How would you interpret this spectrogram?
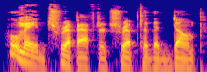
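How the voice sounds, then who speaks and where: A man's voice: extremely low pitch, animated, measured pace, gravelly, exaggerated voice. A man voicing a lazy, self-pitying old storybook rat with a growling, sarcastic, complaining manner. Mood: mocking, self-pitying.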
